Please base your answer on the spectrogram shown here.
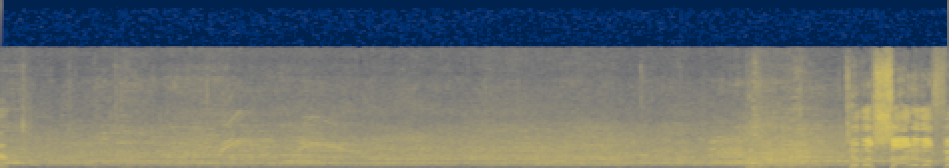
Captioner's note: crowd chatter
